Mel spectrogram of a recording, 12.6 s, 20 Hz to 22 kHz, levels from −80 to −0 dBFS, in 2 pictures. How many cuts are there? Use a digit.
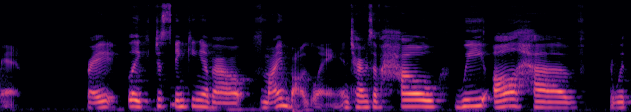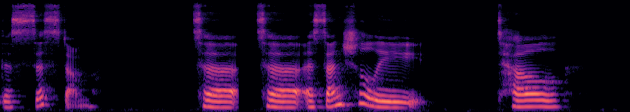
5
